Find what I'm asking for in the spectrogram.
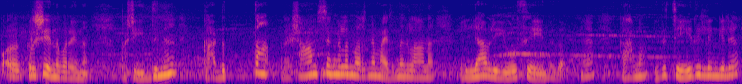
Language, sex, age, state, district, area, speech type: Malayalam, female, 45-60, Kerala, Idukki, rural, spontaneous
